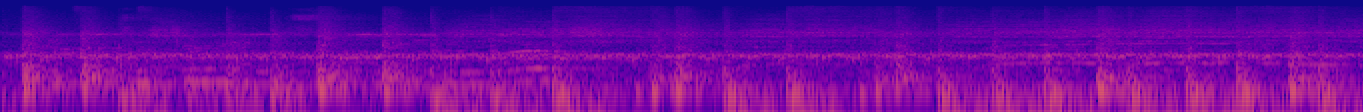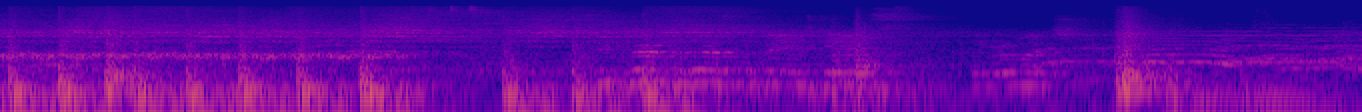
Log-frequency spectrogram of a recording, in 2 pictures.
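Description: Live rock band playing the end of a song: a drum kit plays a busy pattern with cymbals under a held high guitar tone that stops about seven seconds in. The playing then thins out, with one loud final hit near the end.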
